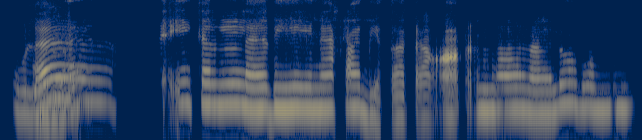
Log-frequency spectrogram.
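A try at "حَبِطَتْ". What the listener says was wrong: Nah, nggak boleh habitat ya. Huruf tak sukunnya dia nggak boleh memantul. Habitat huruf tak dia mengalirkan nafas. Ulaika alladzina habitat a'maluhum.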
